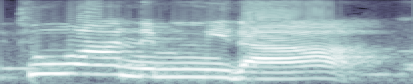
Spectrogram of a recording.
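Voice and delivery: थुआ निमनिदा drawn out slowly, n carried into निमनिदा; slow pronunciation demo. Shown as a demonstration. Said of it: "तो क्या बोलेंगे?". (थुआ निमनिदा धीरे जोड़कर बोलें)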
